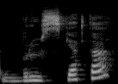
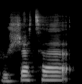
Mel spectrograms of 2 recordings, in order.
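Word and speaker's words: bruschetta: I interviewed her actually I got top marks for pronouncing brusketta correctly I've been calling it brushetta all this time which was really annoying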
